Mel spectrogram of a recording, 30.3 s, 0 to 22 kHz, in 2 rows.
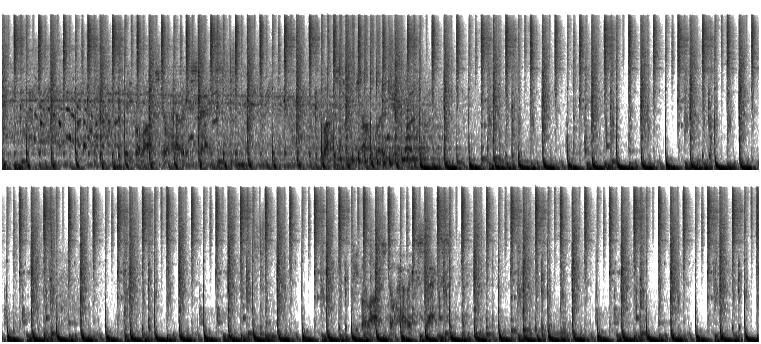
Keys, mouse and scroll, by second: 1.7 z, 4.4 shift+a, 8.0-9.3 middle drag, 9.3-11.2 drag, 14.1-17.0 drag, 19.6-21.9 middle drag.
